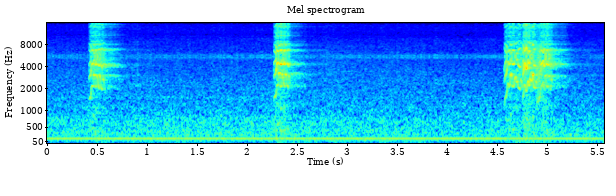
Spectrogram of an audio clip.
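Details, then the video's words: Orange-chinned Parakeet, noisy and common to abundant, at a Costa Rica site gives three harsh, scratchy high chatters about two seconds apart, the last longer and doubled, over a steady low hum. "The orange chin parakeet eats both fruit and seeds and as you can hear here is pretty noisy."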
